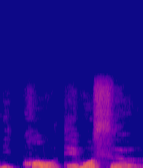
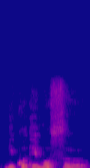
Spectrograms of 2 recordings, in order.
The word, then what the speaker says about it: 니코데모: 좀 독특한 것 같습니다 니고데모는 이렇게 씁니다 헬라어로 어 니코데모 니코데모 그래서이 니코는 니카오 원하다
